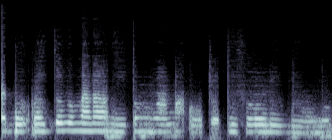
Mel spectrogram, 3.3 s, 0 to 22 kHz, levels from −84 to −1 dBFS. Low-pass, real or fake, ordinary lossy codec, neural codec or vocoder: 19.8 kHz; fake; none; codec, 44.1 kHz, 0.9 kbps, DAC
